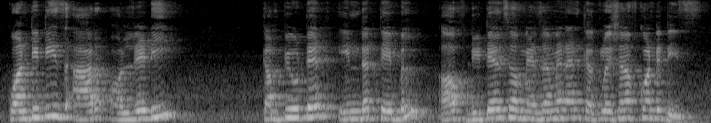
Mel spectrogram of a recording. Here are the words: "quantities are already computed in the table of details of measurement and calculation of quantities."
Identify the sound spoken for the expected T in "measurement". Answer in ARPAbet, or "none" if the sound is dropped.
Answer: none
